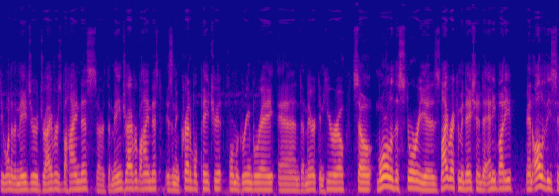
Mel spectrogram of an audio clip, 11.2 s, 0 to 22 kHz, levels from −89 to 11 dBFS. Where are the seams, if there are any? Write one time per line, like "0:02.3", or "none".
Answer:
0:03.2
0:07.0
